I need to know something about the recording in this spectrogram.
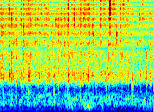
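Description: Light audience applause, a steady patter of many hands that continues through the pause in the talk.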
